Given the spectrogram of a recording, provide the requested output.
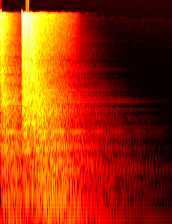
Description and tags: Door Open Heavy
Synthesized Door Sound.
shutting, sounddesign, effect, sound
